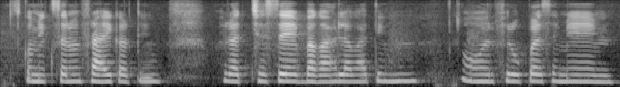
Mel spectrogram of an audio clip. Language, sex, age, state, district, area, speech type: Hindi, female, 18-30, Madhya Pradesh, Ujjain, urban, spontaneous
